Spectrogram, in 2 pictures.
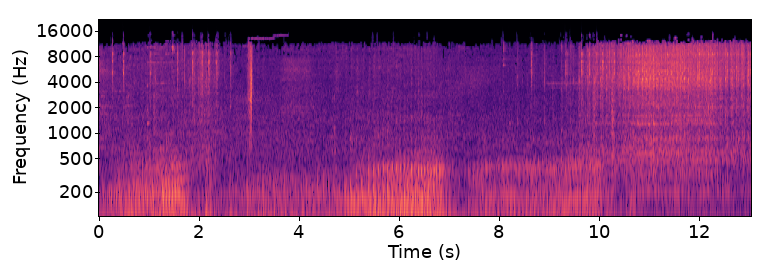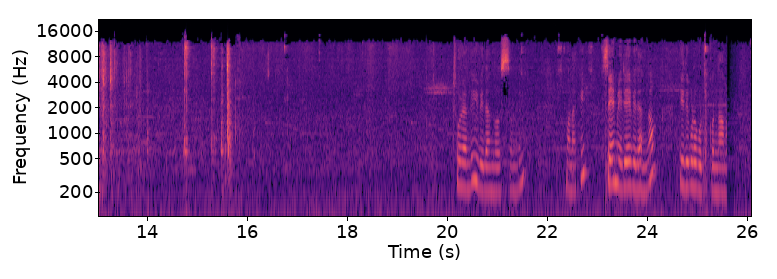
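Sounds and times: sewing machine motor running: 8.8 - 13.7.

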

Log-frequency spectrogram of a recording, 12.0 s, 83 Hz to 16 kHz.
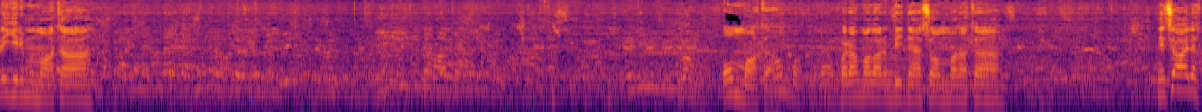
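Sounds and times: people talking at a market: 0.0 - 12.0.

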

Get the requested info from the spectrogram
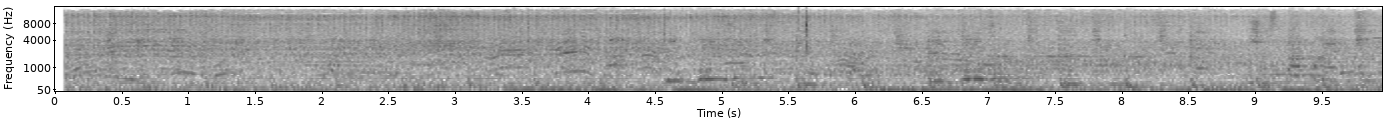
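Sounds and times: car engine running: 0.1 - 9.9
people's voices: 0.1 - 9.9
street noise rumble: 0.1 - 9.9.

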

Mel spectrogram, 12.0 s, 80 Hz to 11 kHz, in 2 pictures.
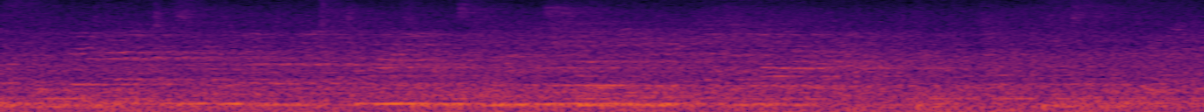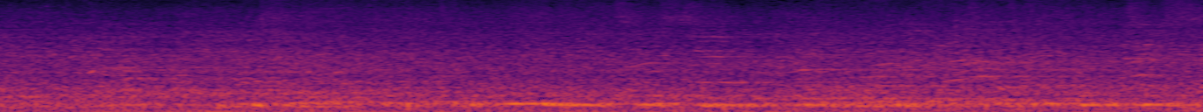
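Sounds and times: rumbling swimming pool hall noise: 0.0 - 12.0.

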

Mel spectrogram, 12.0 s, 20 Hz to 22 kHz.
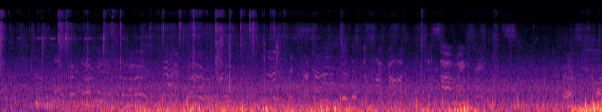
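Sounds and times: footsteps on paved path: 0.0 - 12.0
people talking: 0.7 - 10.2.

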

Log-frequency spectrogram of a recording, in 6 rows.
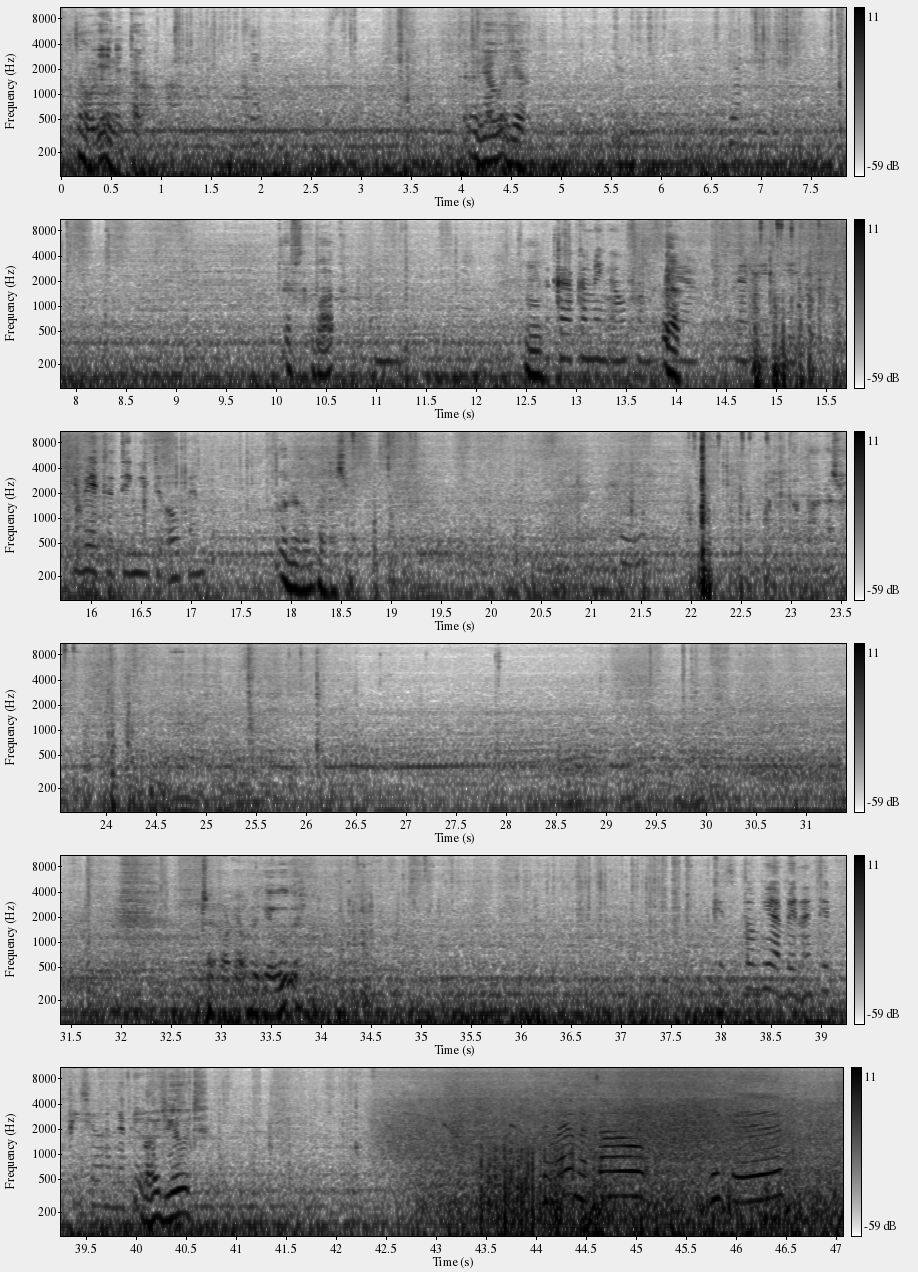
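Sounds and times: car engine and road rumble: 0.0 - 47.0
wind: 0.0 - 47.0
waves washing: 42.3 - 47.0.

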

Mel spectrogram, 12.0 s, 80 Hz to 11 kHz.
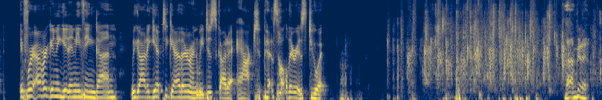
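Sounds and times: audience applauding: 7.8 - 12.0.

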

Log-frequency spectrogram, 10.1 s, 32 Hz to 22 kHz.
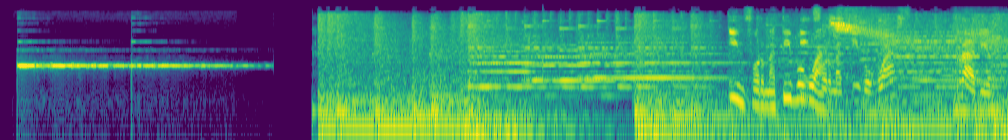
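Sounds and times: bell-like ping: 0.2 - 2.8.

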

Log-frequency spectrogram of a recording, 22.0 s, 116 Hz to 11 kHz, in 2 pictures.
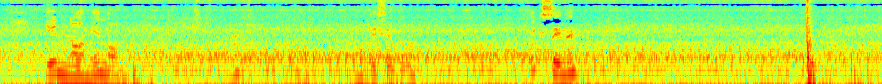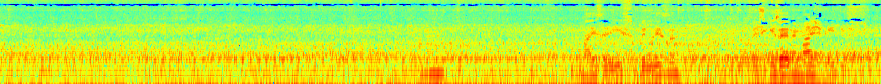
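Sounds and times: steady background hum: 0.0 - 22.0
car trunk lid slamming: 10.0 - 10.6.

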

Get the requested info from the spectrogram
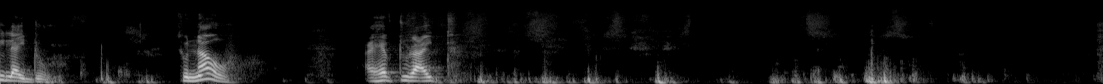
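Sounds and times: cloth rubbing chalkboard: 4.0 - 10.0.

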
